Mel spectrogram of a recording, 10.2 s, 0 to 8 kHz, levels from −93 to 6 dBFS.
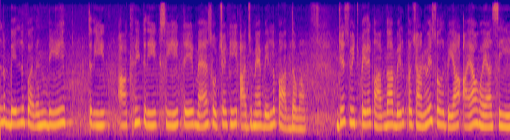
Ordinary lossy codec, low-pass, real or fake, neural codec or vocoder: none; 7.2 kHz; fake; codec, 16 kHz, 4 kbps, FunCodec, trained on LibriTTS, 50 frames a second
